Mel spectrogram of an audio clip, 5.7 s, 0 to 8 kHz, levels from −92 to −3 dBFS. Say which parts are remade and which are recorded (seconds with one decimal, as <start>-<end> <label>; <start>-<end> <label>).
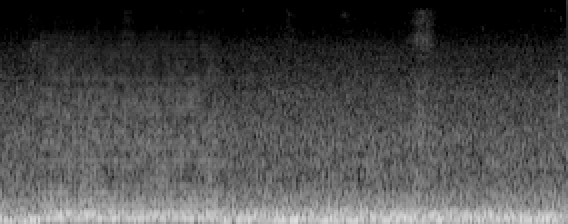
0.0-0.4 recorded; 0.4-2.2 remade; 2.2-5.7 recorded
